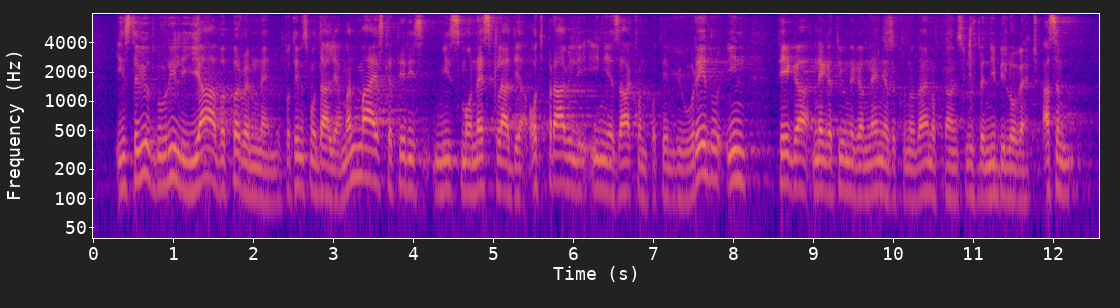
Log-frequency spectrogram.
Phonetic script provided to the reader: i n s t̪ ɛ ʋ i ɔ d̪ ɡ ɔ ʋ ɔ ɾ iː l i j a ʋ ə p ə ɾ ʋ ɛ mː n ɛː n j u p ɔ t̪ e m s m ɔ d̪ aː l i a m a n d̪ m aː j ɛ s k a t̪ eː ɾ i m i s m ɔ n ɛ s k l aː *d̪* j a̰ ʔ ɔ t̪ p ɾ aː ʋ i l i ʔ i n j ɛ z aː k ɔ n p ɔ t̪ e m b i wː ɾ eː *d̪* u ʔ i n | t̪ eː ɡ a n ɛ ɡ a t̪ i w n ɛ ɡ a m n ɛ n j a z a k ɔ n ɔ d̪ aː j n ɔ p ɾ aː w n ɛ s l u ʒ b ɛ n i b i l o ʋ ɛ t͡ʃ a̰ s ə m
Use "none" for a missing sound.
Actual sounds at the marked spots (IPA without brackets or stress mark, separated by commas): d̪, d̪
